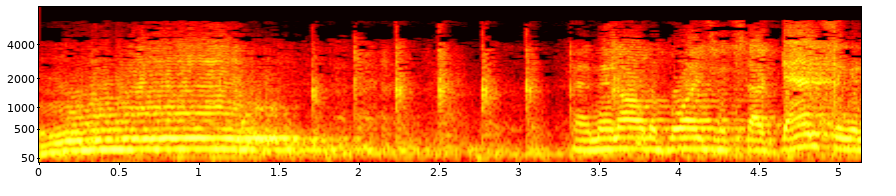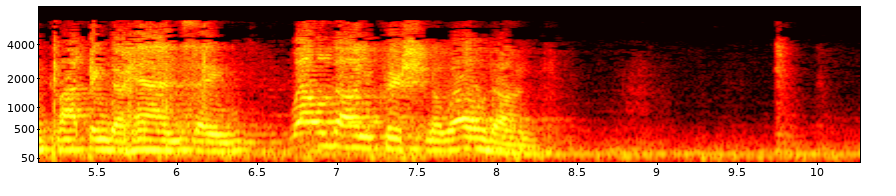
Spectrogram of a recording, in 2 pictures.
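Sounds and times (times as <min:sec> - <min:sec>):
human voice imitating a cow mooing: 0:00.0 - 0:01.7
speech: 0:03.4 - 0:08.4.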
